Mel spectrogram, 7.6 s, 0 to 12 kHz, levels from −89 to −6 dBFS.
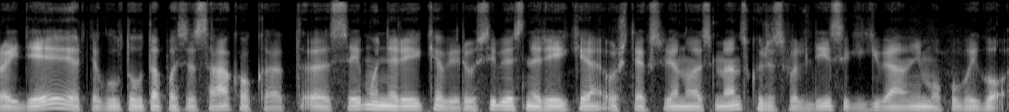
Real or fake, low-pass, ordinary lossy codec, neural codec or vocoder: real; 10.8 kHz; Opus, 32 kbps; none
